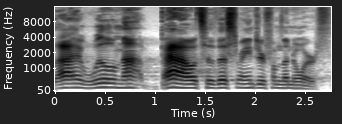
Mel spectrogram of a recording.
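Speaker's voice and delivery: put-on snarl. Retelling a character's answer to news of the ranger Aragorn, retelling a snarled line. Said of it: "he says with a snarl in his voice".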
